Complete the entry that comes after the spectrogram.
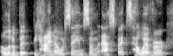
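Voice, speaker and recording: A woman's voice: mid-range voice, fairly even intonation, fast talker, a little mellow. Woman, from Guatemala, bubbly, laughs often, livestream co-host. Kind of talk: casual livestream chat, reading viewer questions.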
